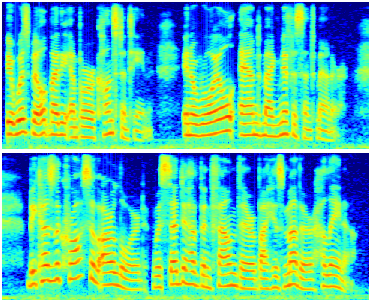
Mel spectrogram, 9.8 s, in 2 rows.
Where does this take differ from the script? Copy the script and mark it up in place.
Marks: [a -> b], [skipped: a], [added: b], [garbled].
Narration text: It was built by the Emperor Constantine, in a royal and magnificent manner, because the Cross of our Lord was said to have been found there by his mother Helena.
It was built by the Emperor Constantine, in a royal and magnificent manner, because the Cross of our Lord was said to have been found there by his mother Helena.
